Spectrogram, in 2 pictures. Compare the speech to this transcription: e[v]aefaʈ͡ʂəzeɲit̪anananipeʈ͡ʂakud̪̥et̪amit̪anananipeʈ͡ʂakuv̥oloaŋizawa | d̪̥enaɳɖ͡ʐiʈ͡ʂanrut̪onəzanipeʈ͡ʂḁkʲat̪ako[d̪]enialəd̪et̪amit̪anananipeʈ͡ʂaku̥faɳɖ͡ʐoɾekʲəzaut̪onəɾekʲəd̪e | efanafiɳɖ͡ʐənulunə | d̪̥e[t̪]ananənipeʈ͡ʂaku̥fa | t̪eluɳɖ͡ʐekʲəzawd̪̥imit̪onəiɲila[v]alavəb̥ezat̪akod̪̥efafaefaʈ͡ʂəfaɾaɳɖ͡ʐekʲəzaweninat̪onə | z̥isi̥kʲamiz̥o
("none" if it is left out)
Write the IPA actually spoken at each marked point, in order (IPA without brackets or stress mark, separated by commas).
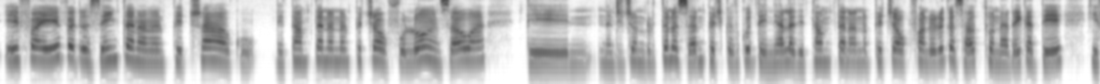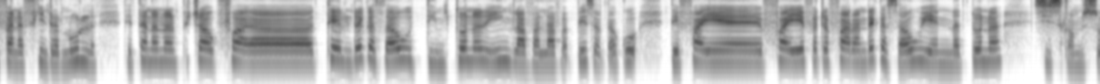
f, d̪, t̪, v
